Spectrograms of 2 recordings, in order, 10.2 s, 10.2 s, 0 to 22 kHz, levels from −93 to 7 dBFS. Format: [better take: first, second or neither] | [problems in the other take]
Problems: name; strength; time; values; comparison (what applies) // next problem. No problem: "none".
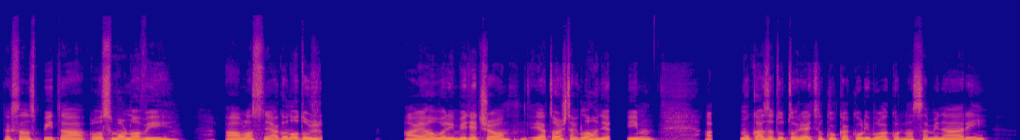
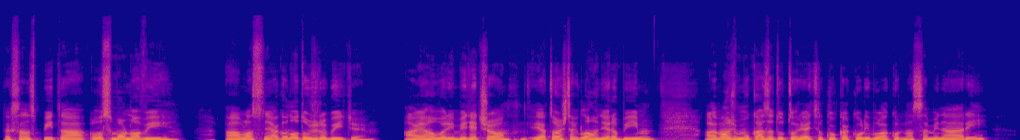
second | audio cutting out; at 3 s for 0.5 s, at 6 s and at 7 s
